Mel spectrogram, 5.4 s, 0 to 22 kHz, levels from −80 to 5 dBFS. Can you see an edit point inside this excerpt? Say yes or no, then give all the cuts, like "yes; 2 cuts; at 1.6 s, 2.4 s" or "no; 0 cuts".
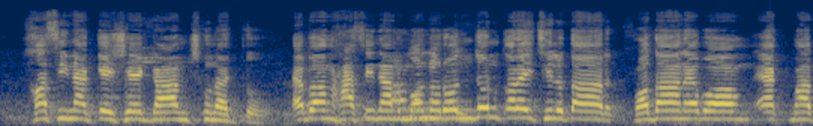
yes; 2 cuts; at 1.7 s, 3.6 s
